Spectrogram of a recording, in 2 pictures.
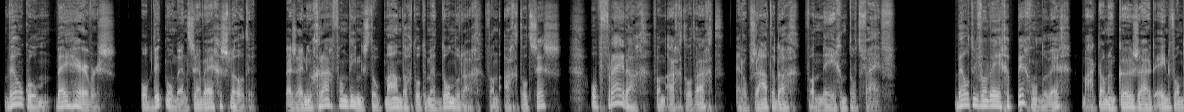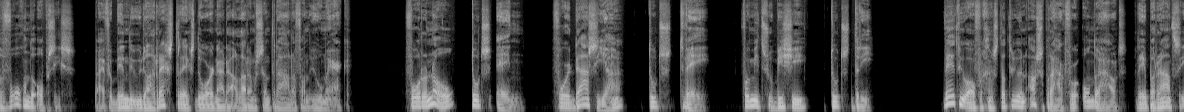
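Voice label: dutch interactive voice response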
